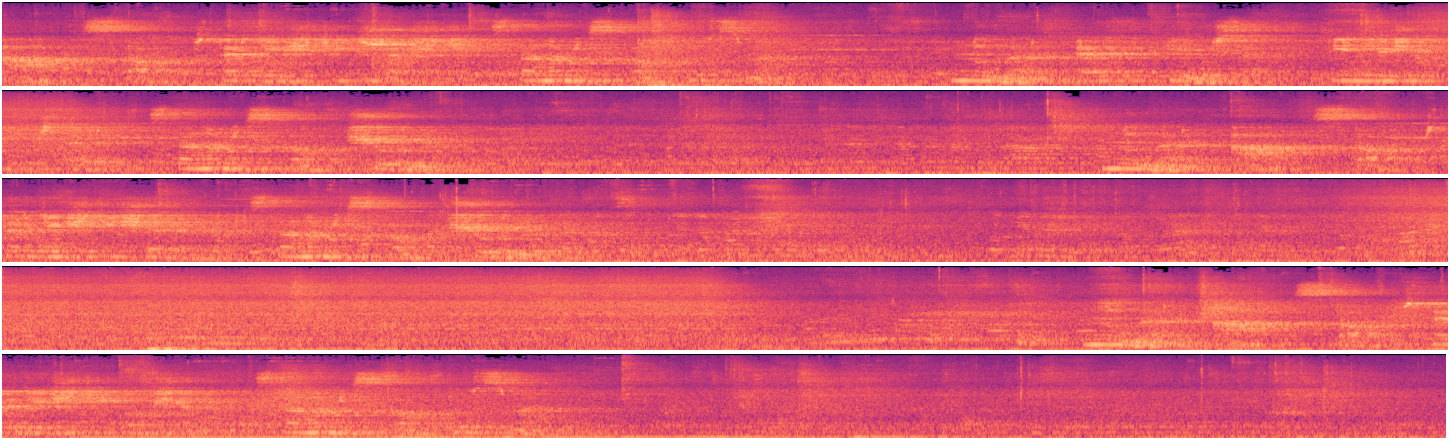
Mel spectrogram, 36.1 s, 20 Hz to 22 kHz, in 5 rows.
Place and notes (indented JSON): {
  "title": "Poznan, Piatkowo district - PKO bank",
  "date": "2015-09-21 13:54:00",
  "description": "(binaural) ambience of a specious hall where bank individual customers get their business handled. (sony d50 + luhd pm01bin)",
  "latitude": "52.45",
  "longitude": "16.92",
  "altitude": "90",
  "timezone": "Europe/Warsaw"
}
